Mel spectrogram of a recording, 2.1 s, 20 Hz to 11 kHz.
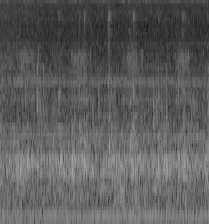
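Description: Chinese 550 W mini drill-mill running steadily in reverse, its motor and head gearing giving an even mechanical hum as the spindle turns.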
